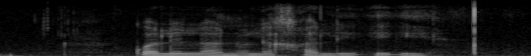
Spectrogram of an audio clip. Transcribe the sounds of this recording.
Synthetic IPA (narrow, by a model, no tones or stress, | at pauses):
kʼwalɪlanɔlɪχalɪʔɪʔɪ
